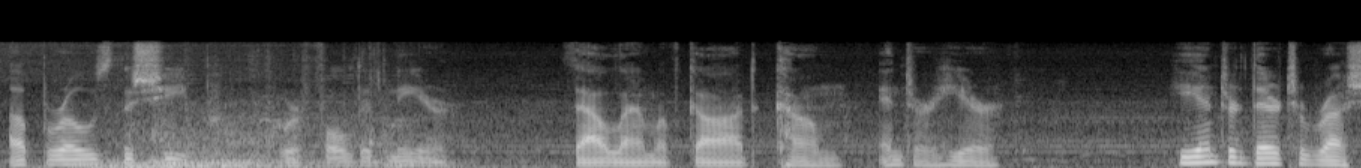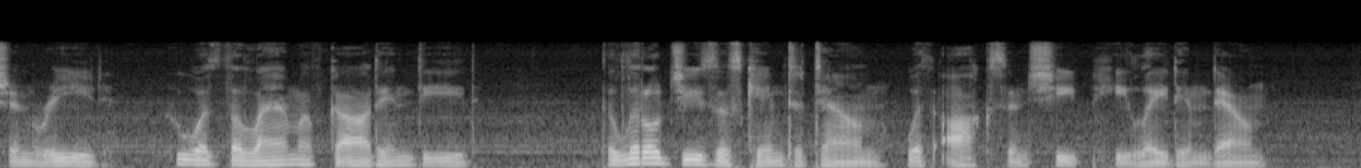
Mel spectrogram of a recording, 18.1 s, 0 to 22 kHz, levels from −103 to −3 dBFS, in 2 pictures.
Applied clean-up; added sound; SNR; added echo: none; Subway, metro, underground; 13 dB; none.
